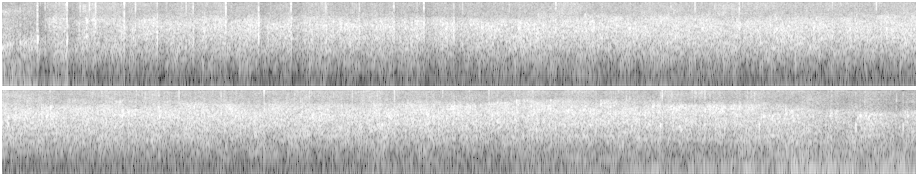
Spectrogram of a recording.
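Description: Sustained audience applause fills the whole stretch, a dense, steady wash of many hands clapping at even loudness, continuous without any voices breaking through.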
